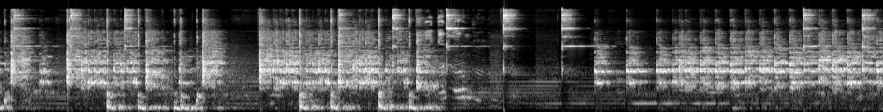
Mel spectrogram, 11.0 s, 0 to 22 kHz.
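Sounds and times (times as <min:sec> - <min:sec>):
thavil drums playing fast: 0:00.0 - 0:02.7, 0:03.4 - 0:06.4.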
